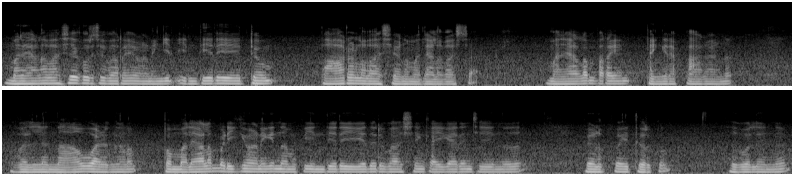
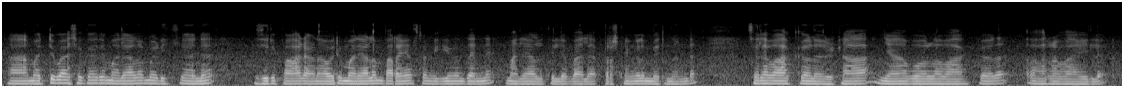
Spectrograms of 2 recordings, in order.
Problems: low volume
